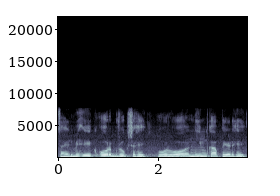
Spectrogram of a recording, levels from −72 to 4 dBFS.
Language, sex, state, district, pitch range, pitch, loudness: Hindi, female, Gujarat, Gandhinagar, 150-175 Hz, 160 Hz, -12 LUFS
